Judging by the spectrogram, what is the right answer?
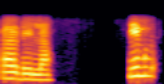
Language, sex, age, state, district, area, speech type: Kannada, female, 18-30, Karnataka, Uttara Kannada, rural, conversation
